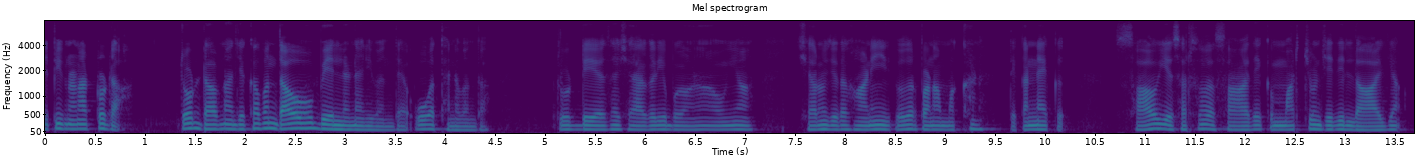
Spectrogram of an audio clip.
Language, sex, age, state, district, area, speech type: Dogri, male, 30-45, Jammu and Kashmir, Udhampur, rural, spontaneous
